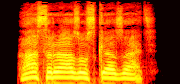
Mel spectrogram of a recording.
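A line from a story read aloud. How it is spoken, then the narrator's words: Wailing. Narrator (Russian): взвыл я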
